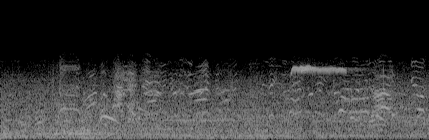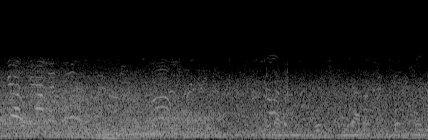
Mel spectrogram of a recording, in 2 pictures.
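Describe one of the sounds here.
A crowd of players and spectators chatters and calls out outdoors.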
